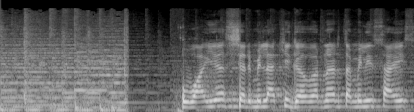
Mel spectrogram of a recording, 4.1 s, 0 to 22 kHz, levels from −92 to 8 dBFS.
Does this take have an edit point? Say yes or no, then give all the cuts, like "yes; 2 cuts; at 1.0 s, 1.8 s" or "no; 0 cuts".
no; 0 cuts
